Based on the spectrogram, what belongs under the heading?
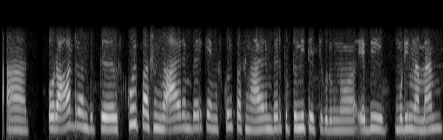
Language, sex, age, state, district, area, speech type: Tamil, female, 18-30, Tamil Nadu, Vellore, urban, conversation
